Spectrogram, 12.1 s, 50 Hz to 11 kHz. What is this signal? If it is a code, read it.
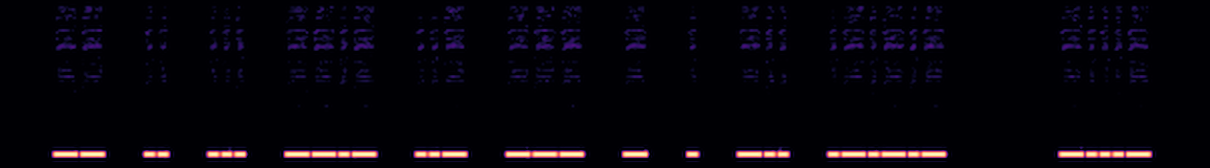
Morse code, heard as a keyed tone, about 18 wpm, spaced as for 12 wpm, 1000 Hz. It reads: MISQUOTED. <BT>
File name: qotdfiles / 12wpm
